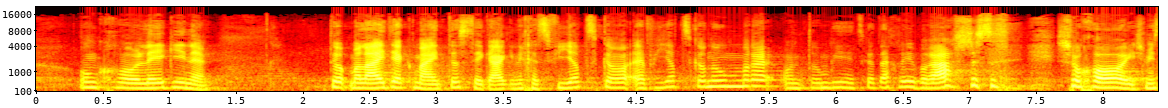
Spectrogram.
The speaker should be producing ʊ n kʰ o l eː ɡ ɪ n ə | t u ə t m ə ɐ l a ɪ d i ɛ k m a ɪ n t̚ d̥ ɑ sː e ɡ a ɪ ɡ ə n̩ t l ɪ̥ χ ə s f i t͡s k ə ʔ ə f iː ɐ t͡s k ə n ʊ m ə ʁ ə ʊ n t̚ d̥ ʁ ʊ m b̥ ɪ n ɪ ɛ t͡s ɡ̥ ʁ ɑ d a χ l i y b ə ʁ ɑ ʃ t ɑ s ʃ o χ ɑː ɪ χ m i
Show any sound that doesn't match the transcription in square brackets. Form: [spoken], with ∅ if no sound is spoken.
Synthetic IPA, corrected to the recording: ʊ n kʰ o l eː ɡ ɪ n ə | t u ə t m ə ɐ l a ɪ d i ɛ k m a ɪ n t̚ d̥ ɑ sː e ɡ a ɪ ɡ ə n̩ t l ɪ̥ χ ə s f i t͡s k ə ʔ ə f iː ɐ t͡s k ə n ʊ m ə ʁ ə ʊ n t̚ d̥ ʁ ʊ m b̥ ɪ n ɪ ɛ t͡s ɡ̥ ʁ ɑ d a χ l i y b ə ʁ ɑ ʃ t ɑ s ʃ o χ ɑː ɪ [ʃ] m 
